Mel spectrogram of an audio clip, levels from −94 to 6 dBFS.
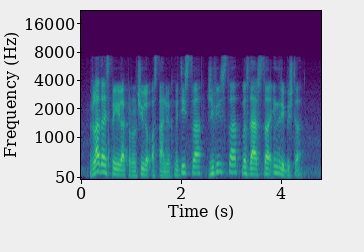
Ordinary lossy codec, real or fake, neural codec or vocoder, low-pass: none; fake; codec, 16 kHz, 0.8 kbps, ZipCodec; 7.2 kHz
